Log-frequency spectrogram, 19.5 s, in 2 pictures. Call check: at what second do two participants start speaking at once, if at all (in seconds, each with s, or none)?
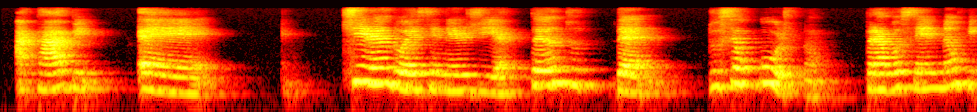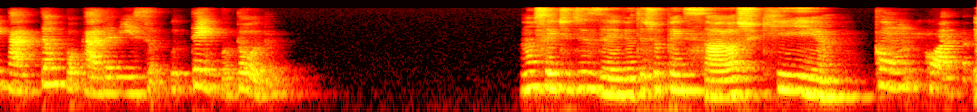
none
